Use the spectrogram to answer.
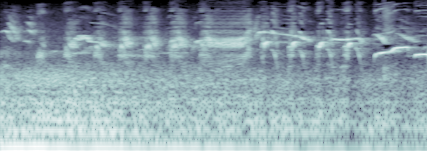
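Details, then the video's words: Chinese hwamei in a cage, singing tirelessly with wing-flicking display; rapid buzzy bursts and short whistled slides packed closely together, ending in a sharp rising whistle, with low humming underneath. "Họa Mi Hót Như Máy, Điện Đóm Căng Ra Giọng Đều"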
